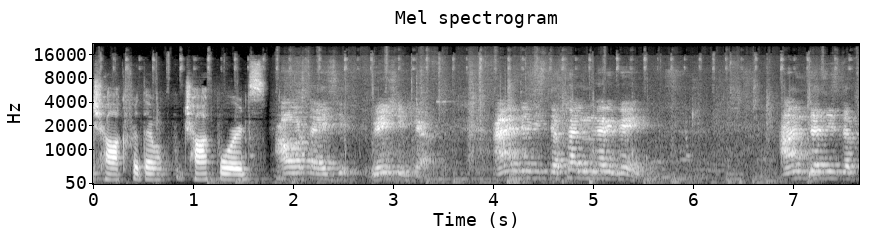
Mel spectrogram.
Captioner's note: foreign Language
